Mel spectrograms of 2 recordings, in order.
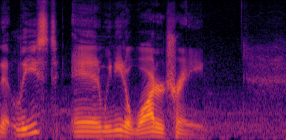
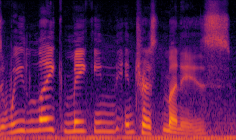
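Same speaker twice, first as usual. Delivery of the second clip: usual speaking voice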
